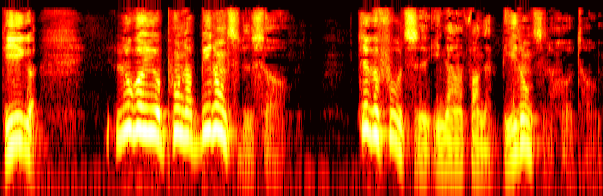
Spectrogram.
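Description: Male grammar teacher, husky and low, very lively intonation, dry close sound, methodical lecturing. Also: brisk, dry recording. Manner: explains step by step, repeating example sentences. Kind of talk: classroom-style grammar lecture.

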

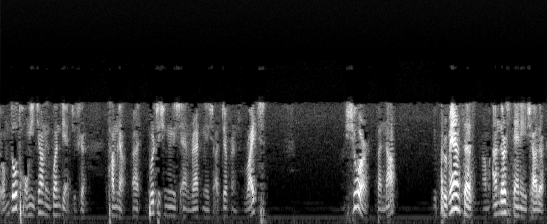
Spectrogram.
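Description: Tinny recorded male English teacher. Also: mid-range voice. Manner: lively, chatty, mixes English phrases and anecdotes. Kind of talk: classroom lecture. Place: classroom. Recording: tinny, phone-like lecture recording.

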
